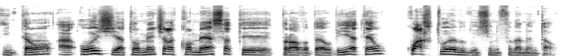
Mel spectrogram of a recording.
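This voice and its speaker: A middle-aged man, a university professor, explaining things slowly as a podcast guest, with many pauses and tag questions. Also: mid-range voice, a little mellow. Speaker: computer science professor guest. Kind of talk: podcast interview.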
